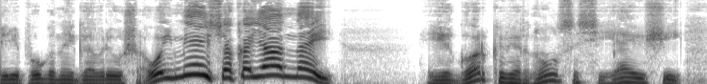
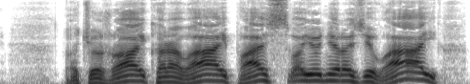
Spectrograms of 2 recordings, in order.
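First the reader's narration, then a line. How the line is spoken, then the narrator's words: Agreeing. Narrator (Russian): поддержала вторая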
